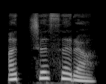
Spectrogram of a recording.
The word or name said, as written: ಅಚ್ಚಸರ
